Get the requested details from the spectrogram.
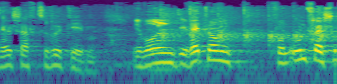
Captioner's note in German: Beifall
